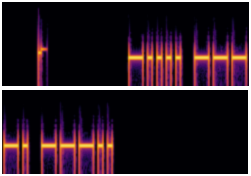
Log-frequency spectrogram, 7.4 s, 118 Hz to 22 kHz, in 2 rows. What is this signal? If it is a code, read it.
Morse code, heard as a keyed tone, about 17 wpm, 700 Hz. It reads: 698
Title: Numbers - 3-Digit 17wpm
